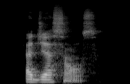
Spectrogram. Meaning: adjacence, adjacency
- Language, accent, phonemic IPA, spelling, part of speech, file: French, France, /a.dʒa.sɑ̃s/, adjacence, noun, LL-Q150 (fra)-adjacence.wav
